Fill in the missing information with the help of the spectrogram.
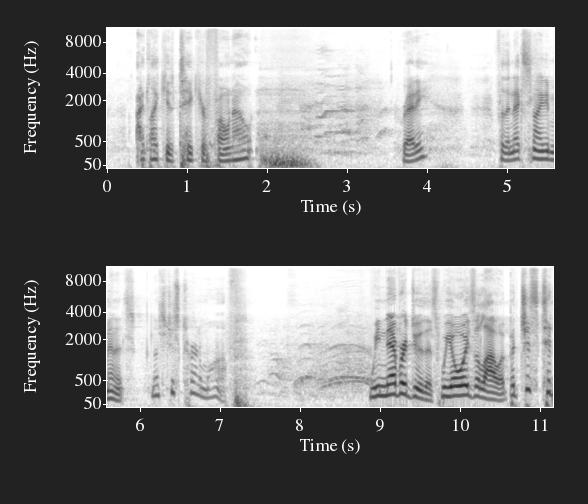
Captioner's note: laughing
